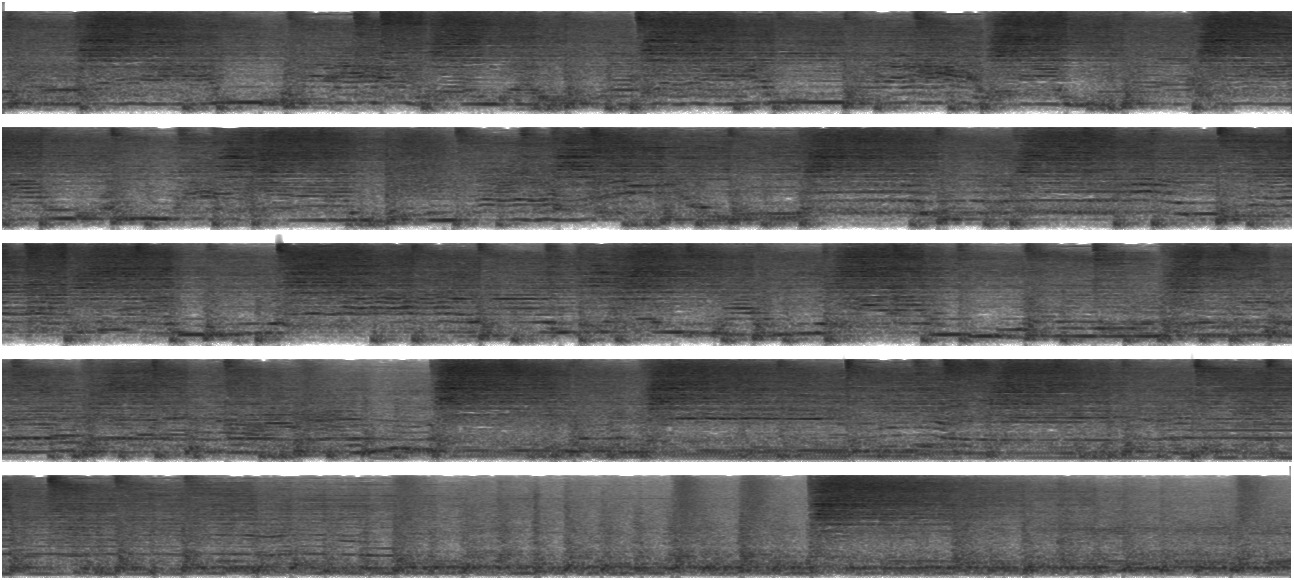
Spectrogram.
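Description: Rock band playing live: distorted electric guitar over a drum kit, with no bass guitar in the mix.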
